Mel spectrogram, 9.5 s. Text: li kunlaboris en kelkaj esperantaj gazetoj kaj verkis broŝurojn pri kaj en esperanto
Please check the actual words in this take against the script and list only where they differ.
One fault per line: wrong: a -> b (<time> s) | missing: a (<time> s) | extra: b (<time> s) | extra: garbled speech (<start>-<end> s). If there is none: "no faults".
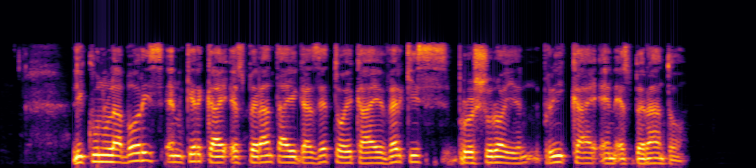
no faults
